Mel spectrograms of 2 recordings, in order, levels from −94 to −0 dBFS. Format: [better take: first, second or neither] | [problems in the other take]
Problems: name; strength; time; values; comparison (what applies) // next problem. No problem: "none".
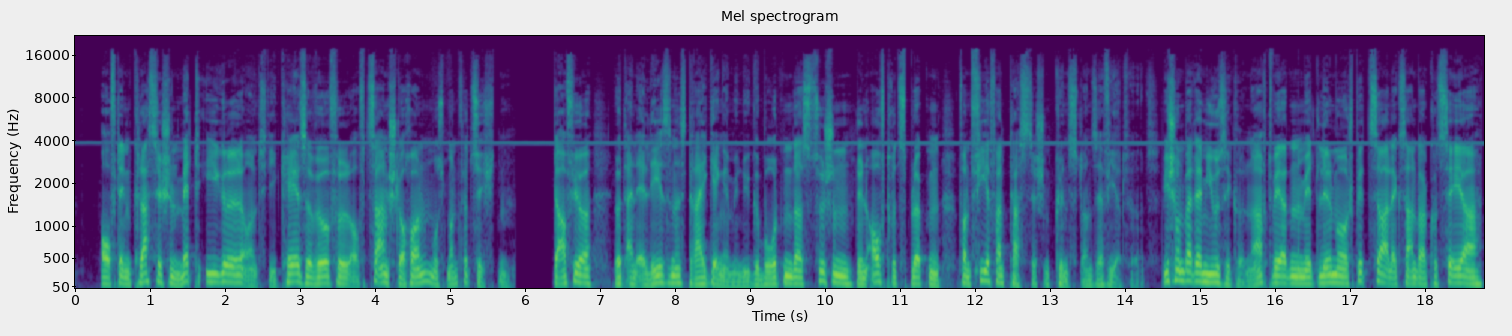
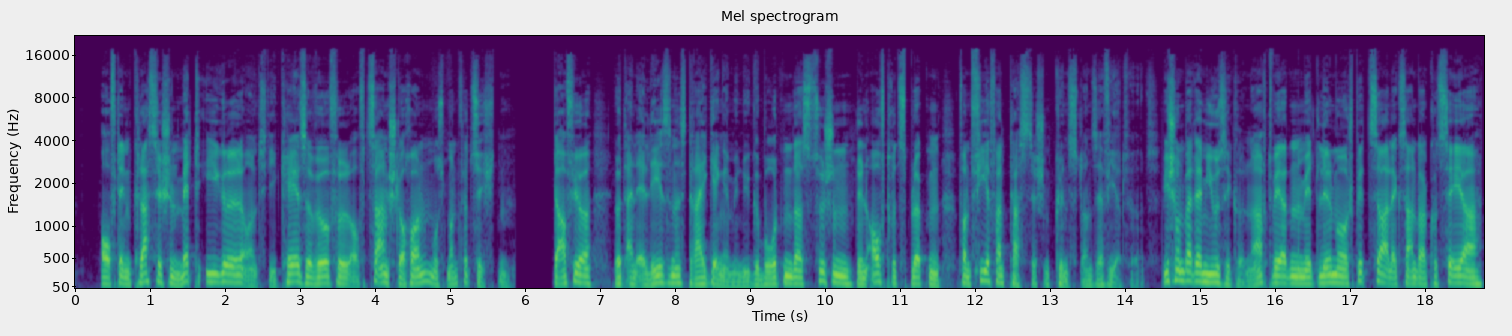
second | high-pitched whine; faint; throughout; 4 kHz, 30 dB below the speech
